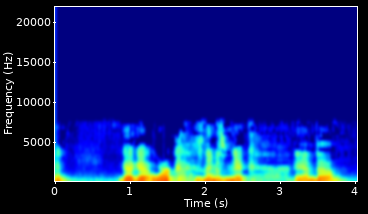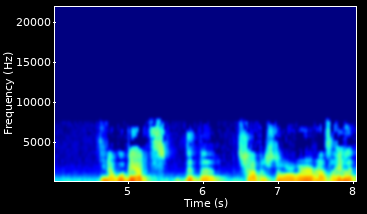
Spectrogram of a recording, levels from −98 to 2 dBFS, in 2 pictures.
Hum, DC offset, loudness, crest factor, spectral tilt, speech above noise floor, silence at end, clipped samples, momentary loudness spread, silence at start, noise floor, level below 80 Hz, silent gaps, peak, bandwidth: none; under 0.1%; -26 LUFS; 18 dB; -7 dB/octave; 36 dB; 0 s; under 0.1%; 17 LU; 0 s; -60 dBFS; -58 dBFS; none; -8 dBFS; 7.6 kHz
